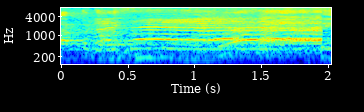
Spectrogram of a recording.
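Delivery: high, slow, loud mock dismissive shout.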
